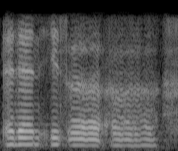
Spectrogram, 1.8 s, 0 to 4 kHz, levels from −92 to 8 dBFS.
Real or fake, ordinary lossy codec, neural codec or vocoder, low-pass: fake; AAC, 24 kbps; vocoder, 44.1 kHz, 80 mel bands, Vocos; 3.6 kHz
